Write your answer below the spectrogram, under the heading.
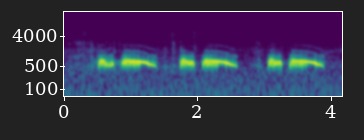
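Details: Close spotted dove giving gù kích lure coos: three paired phrases, each a short coo followed by a longer coo that drops in pitch, roughly every 1.3 seconds.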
